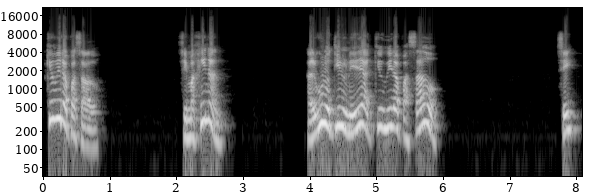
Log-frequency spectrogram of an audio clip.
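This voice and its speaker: A man's voice: sits high, big pitch swings, a little slow, long pauses. A man from Paraguay, preaching a sermon and asking the congregation questions as he acts out the Bible characters. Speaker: guest preacher.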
